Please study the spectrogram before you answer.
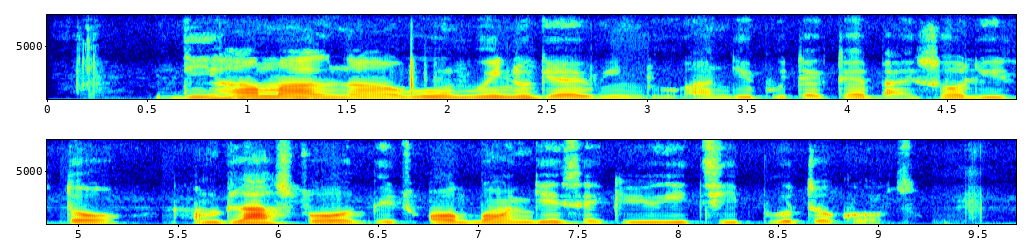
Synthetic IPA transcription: diɦamalnaɾũmwenoɡɛtwĩndo̰ʔã̰ndepɹotɛk̚tɛd̚baɪsɔlisdɔ | ã̰nblastɔdwitɔɡ͡bɔ̃nɡesɛkjuɹitʰipɹotokʰɔ̰ls

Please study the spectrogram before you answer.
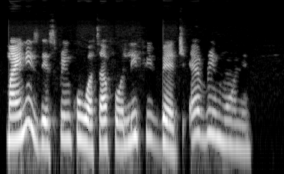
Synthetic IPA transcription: mãɪnĩz̬despɹĩŋkuwɔtafɔlifivɛd͡ʒɛvɹimɔnĩn

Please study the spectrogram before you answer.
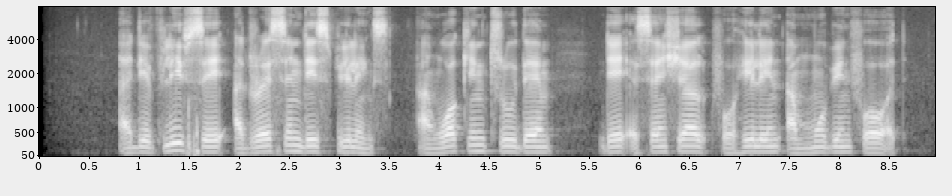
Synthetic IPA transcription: ʔadeflipseadɹɛsĩŋdisfilĩŋs | ʔã̰nwɔkĩŋθɹuðɛ̃m | deʔɛ̰sɛ̃nʃalfɔɦilĩŋãnmuvĩŋfɔwə̰d̥

